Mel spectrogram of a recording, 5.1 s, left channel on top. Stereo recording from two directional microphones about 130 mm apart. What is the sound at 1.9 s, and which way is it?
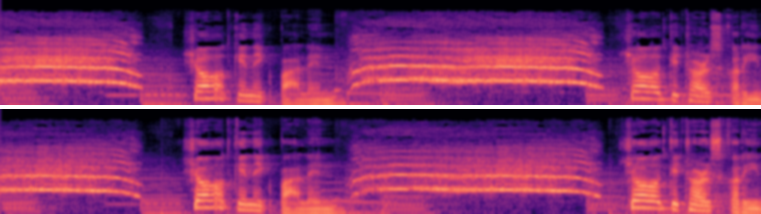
Speech, 30° right (ahead or behind).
